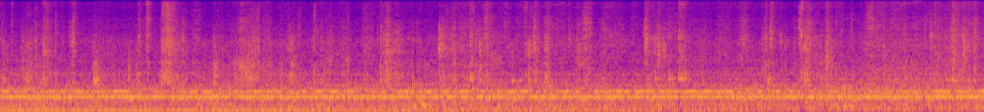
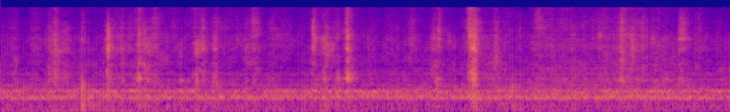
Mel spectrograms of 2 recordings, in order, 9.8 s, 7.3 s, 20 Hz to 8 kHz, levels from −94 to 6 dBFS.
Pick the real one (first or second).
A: first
